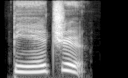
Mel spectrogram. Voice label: "别致", Chinese

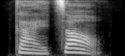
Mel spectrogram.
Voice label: "改造", Chinese

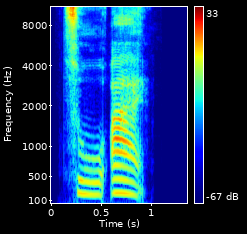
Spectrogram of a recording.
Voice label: "阻碍", Chinese

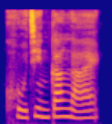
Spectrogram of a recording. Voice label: "苦尽甘来", Chinese

